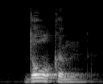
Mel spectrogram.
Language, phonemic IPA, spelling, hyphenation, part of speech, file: Dutch, /ˈdɔlkə(n)/, dolken, dol‧ken, verb / noun, Nl-dolken.ogg
- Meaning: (verb) to stab with a dagger; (noun) plural of dolk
